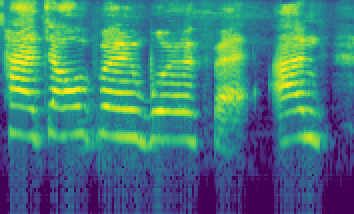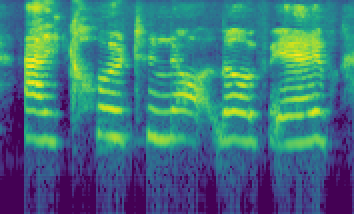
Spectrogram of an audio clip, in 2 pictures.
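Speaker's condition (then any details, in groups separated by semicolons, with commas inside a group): Cerebral palsy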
